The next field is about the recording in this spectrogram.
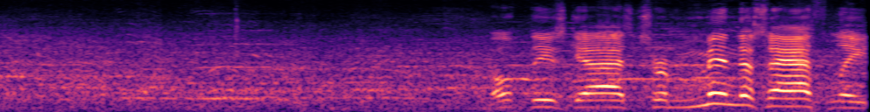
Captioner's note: crowd chatter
